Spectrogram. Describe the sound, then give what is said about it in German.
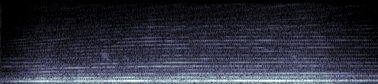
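An air raid siren in Ukraine wails steadily, holding a sustained droning tone for several seconds with a gentle rise and fall in loudness. No voices are heard. “Luftalarm derzeit in vielen ukrainischen Städten in regelmäßigen Abständen zu hören.”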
